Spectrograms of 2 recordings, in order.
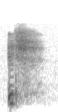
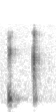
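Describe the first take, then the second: First: The ending is a soft 'ich' sound. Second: The ending is a hard 'ik' sound. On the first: Some regions say it this way. "يا إما إش" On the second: Other regions say it this way. "يا إما إك"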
